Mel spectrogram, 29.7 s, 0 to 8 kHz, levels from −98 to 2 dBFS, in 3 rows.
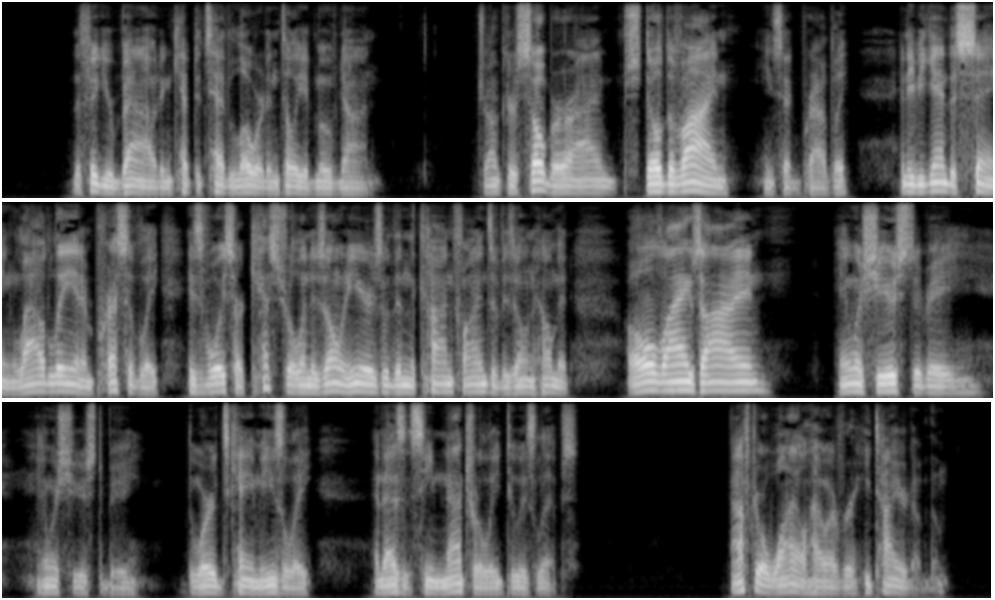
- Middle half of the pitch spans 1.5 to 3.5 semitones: No, average, 3.9 semitones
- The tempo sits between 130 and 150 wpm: No, average, 160 wpm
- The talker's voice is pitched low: Yes, very low, 95 Hz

